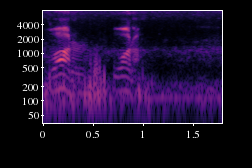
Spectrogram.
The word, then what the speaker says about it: water: Hey, at least you got all that slime out of the water. Right. Just like they call it water. Or water. Or quarter. Water. Well, I don't pronounce T in water. But D. Water.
